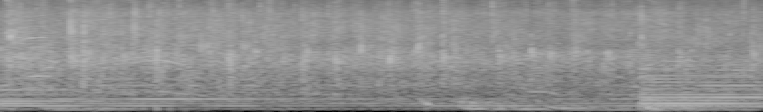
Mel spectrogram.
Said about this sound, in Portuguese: Vamos aplaudir a Deus.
